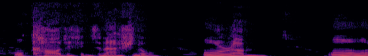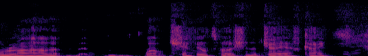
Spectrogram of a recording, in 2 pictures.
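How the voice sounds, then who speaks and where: With music in the background and a dry, close sound with no echo, a man speaks at a fairly low pitch with fairly even intonation and long, frequent pauses. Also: fairly slow pace. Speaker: radio talk show host. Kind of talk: radio phone-in talk show host. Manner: exasperated, sarcastic, dismissive.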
